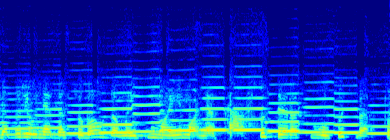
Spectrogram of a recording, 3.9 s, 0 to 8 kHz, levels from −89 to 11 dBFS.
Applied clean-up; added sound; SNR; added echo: none; Wind instrument, woodwind instrument; -2 dB; none.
